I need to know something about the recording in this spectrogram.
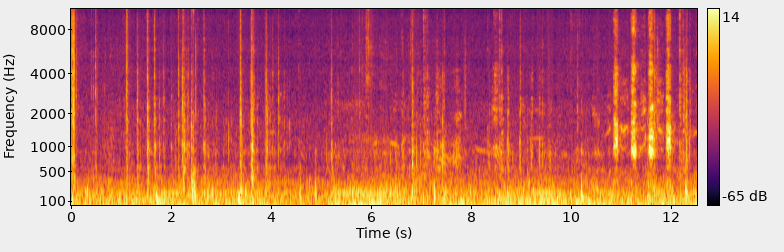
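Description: Handheld phone microphone outdoors while walking: a steady low rumble, typical of wind on the mic, with scattered irregular clicks and scuffs of handling or footsteps. Brief voices come in near the end.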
